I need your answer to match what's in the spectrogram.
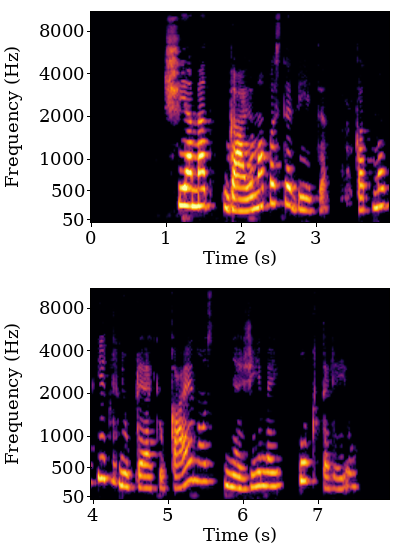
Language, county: Lithuanian, Marijampolė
